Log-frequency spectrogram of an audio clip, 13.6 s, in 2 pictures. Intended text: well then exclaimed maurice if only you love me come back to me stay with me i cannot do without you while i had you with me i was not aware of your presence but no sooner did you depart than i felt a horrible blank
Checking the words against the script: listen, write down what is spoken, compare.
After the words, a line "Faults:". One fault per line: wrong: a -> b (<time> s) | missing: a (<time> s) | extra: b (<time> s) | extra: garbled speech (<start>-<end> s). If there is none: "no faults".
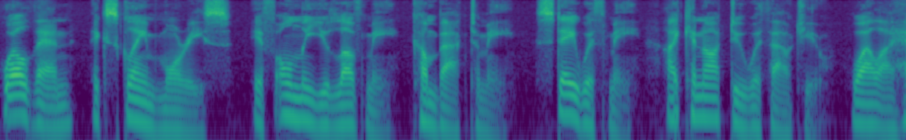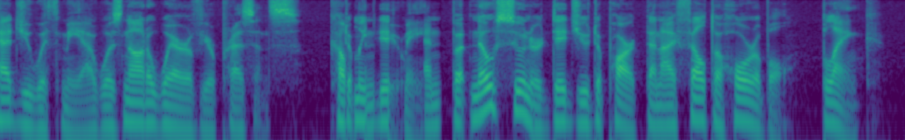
well then exclaimed maurice if only you love me come back to me stay with me i cannot do without you while i had you with me i was not aware of your presence [garbled] but no sooner did you depart than i felt a horrible blank
Faults:
extra: garbled speech (9.3-10.1 s)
